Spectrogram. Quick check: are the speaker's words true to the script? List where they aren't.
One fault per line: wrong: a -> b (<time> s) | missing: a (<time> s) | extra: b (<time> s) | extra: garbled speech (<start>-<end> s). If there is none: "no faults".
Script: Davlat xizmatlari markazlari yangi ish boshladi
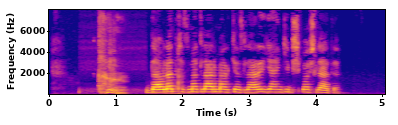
no faults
